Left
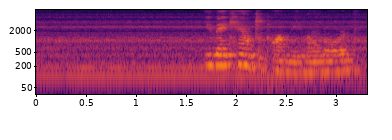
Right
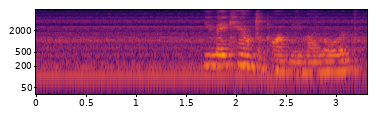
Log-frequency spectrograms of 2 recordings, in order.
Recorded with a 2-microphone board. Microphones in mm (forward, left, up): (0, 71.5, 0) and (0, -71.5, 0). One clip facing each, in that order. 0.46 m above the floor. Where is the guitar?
No guitar in this recording.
